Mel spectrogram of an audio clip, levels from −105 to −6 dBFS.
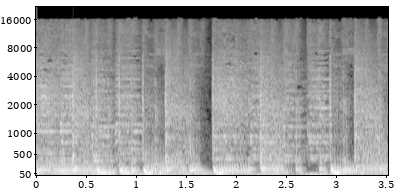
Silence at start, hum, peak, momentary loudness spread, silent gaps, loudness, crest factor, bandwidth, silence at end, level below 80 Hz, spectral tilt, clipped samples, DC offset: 0 s; none; 0 dBFS; 4 LU; none; -15 LUFS; 14 dB; 16.5 kHz; 0 s; -20 dBFS; -4.5 dB/octave; under 0.1%; under 0.1%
